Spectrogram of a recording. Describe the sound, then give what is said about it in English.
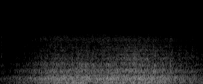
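Media helicopters circle over the Sydney Opera House as protesters occupy one of its sails. Their engines make a steady, low, broad rumbling drone that swells slightly and then holds, with no talk. “Media helicopters circle as one of the sails of the Sydney Opera House is occupied by protesters.”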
